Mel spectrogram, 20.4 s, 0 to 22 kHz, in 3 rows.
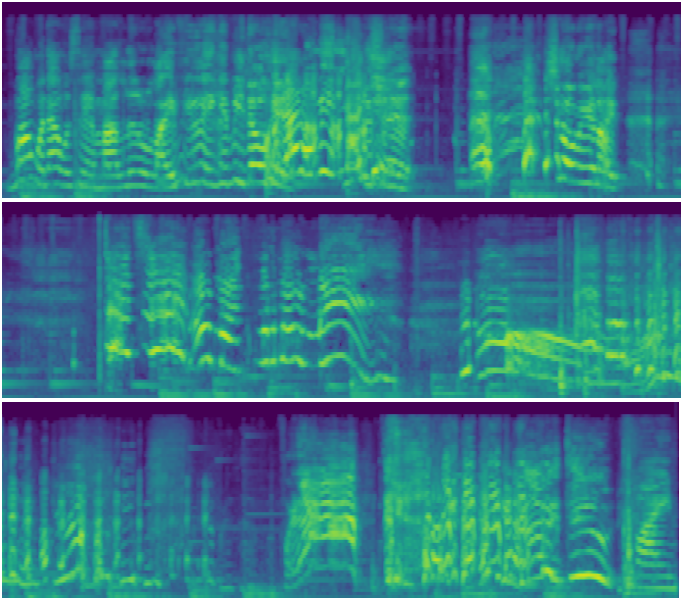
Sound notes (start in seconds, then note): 2.6 laughs; 12.4 both laugh; 16.6 screams; 17.4 both laugh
